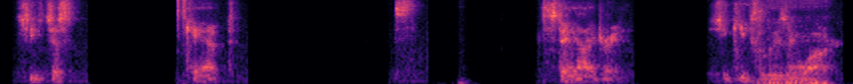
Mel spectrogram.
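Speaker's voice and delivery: hushed, barely-there, very quiet nervous murmur. Voicing a nervous character confiding a worry: speaking very quietly. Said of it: "he just kind of very quietly says".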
